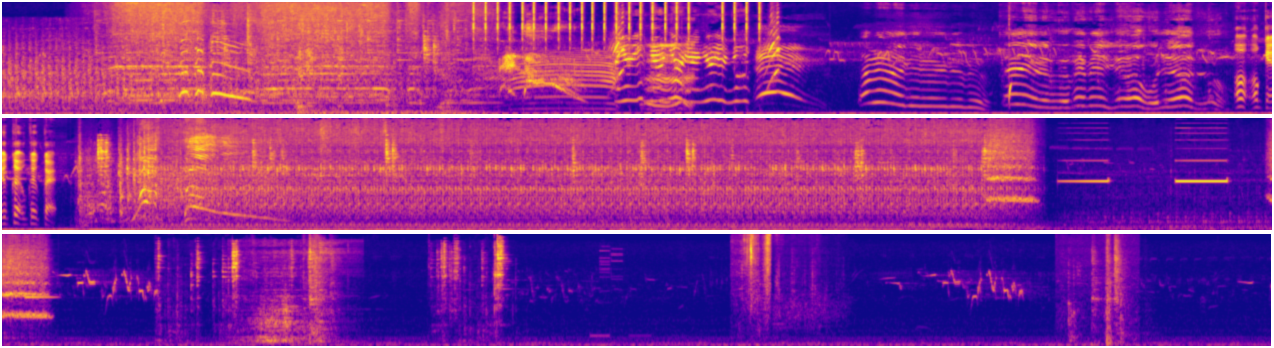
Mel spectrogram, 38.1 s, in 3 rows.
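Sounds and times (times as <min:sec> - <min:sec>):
tractor engine running: 0:00.0 - 0:07.8, 0:13.4 - 0:31.2, 0:32.4 - 0:37.9
short beeps: 0:31.3 - 0:31.9.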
